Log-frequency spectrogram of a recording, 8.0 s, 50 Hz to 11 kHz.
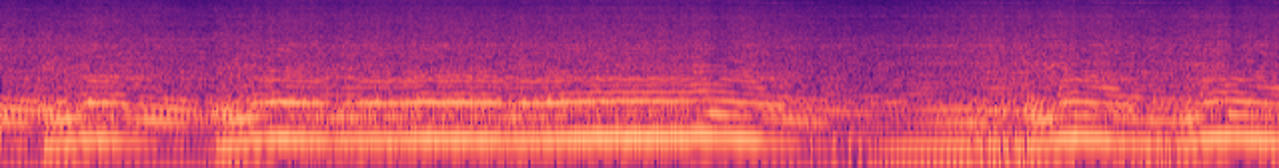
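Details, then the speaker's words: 1983 Honda 200E three-wheeler single-cylinder with the air filter refitted and idle adjusted: revs surge up and down with uneven firing instead of holding steady; something is wrong with the carburetor. "Yeah, I don't know what that was about. So yeah, something's going on wanky with that carburetor."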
